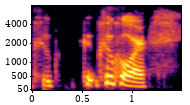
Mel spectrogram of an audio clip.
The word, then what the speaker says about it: Cukor: And so it's done by it's directed by George I'm going to say his name Tukor. wrong, Cukor.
